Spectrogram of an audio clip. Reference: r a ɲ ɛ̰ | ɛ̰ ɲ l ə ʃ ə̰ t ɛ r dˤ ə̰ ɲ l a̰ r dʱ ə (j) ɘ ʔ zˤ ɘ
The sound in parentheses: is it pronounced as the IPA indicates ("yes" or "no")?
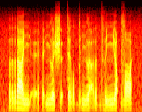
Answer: no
